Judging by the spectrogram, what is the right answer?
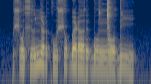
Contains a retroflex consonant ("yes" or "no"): yes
